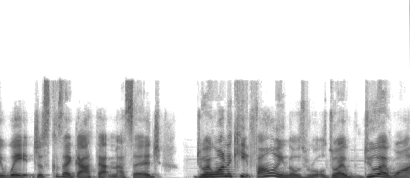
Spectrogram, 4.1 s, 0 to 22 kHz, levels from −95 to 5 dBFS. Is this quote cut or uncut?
cut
